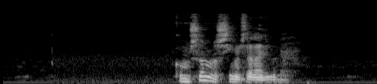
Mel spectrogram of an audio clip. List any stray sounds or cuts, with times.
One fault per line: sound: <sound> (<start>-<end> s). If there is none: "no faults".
no faults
